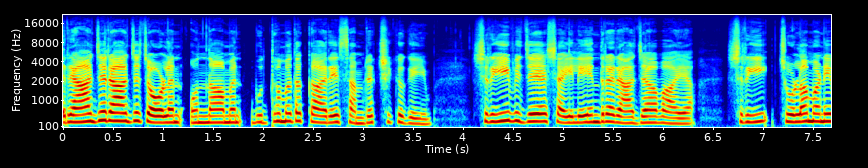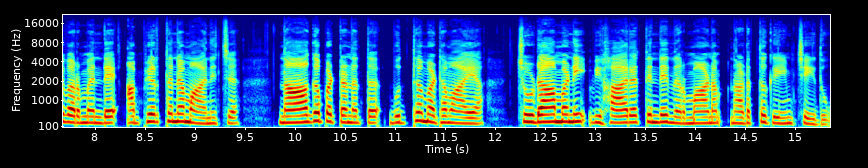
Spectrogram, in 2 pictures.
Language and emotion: Malayalam, neutral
